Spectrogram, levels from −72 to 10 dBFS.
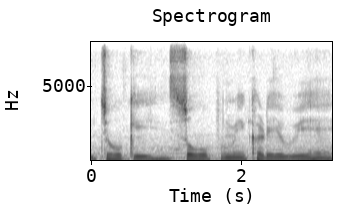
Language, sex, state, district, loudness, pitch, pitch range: Hindi, male, Haryana, Charkhi Dadri, -18 LUFS, 105 Hz, 100-115 Hz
